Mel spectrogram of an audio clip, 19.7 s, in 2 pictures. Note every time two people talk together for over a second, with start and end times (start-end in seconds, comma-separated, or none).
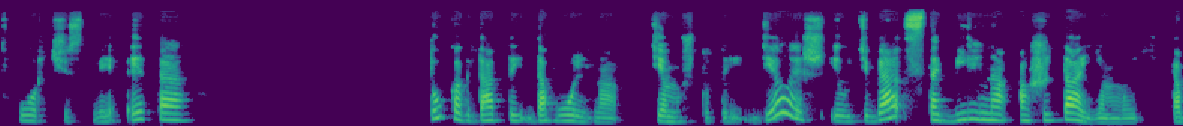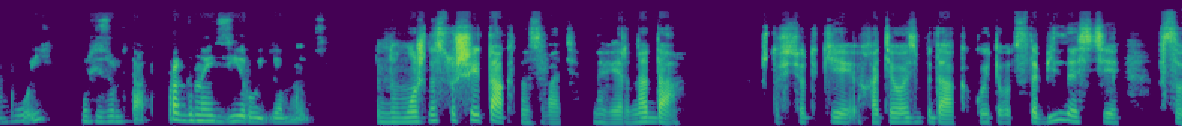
none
